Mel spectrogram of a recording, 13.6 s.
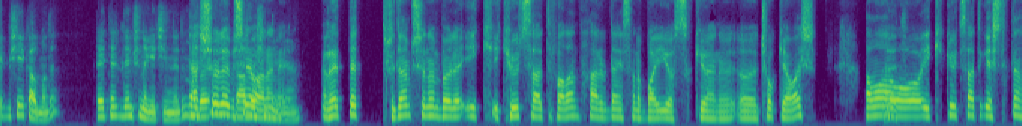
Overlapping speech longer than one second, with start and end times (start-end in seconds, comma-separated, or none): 2.5-3.8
